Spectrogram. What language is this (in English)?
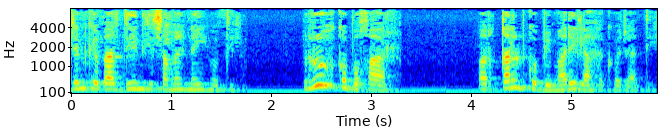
Urdu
